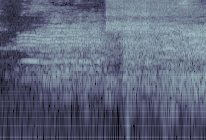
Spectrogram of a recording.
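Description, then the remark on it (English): A crowd of people bleats and lows together like sheep and oxen, a loud, continuous mass of overlapping animal-imitating voices without a break; an audience keeps up the sounds on request while the speaker walks to the front. “So oxen and sheep, let me hear you.”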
